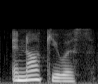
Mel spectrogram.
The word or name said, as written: innocuous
